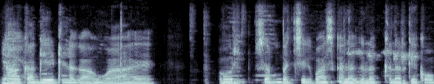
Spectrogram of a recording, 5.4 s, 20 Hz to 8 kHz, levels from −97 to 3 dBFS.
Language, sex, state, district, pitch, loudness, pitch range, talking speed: Hindi, male, Jharkhand, Sahebganj, 115 Hz, -17 LUFS, 110-125 Hz, 165 wpm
